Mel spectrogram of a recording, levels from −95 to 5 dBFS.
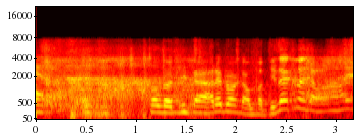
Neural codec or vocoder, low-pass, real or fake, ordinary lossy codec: codec, 16 kHz, 0.8 kbps, ZipCodec; none; fake; none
